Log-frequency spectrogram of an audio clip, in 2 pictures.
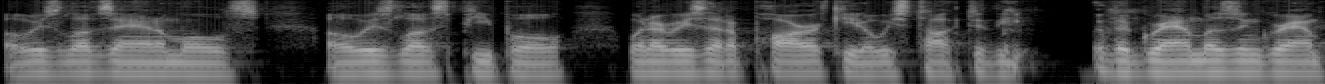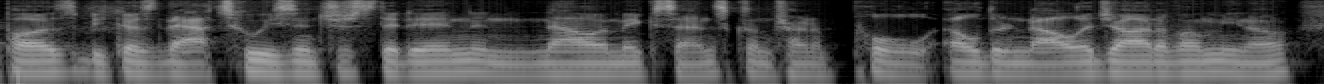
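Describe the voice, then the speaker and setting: With an American accent, a man speaks very fast in a fairly low, monotone, flat voice on a very clean recording with a silent background. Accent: American English, learned by age six. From Ukraine, moved to US around age four. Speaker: health coach. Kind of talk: podcast interview. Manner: halting, many restarts and fillers.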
